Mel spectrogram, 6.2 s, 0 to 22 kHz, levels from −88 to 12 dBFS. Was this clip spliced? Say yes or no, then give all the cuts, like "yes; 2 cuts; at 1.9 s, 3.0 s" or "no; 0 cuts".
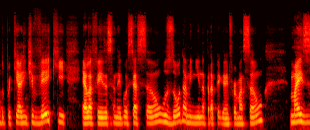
no; 0 cuts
